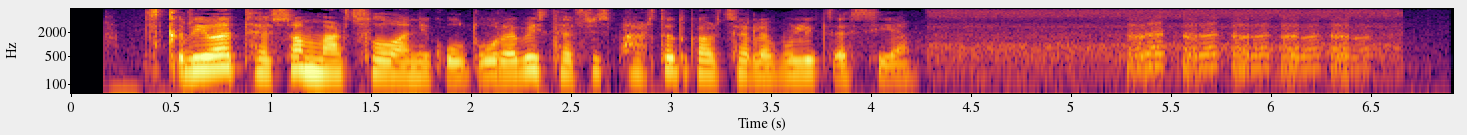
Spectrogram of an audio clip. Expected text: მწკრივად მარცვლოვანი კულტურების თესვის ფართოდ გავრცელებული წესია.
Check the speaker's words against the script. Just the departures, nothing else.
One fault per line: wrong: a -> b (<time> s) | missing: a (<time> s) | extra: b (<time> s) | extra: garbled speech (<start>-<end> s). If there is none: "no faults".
extra: თესვა (0.9 s)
